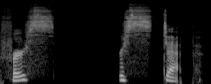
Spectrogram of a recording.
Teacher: We have the his effect where you're not really pronouncing that T at the end of first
